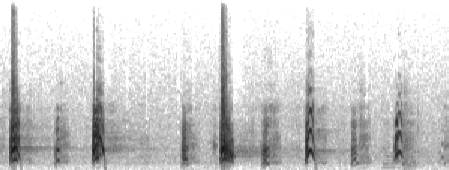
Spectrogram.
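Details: A Jack Russell Terrier working across open ground. It gives irregular sharp barks mixed with softer yips, some close together and some after short pauses.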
